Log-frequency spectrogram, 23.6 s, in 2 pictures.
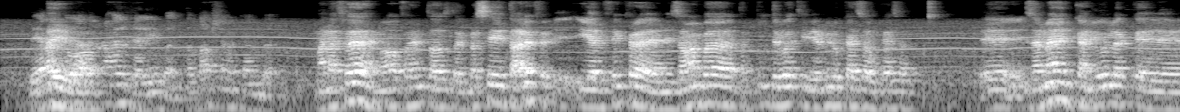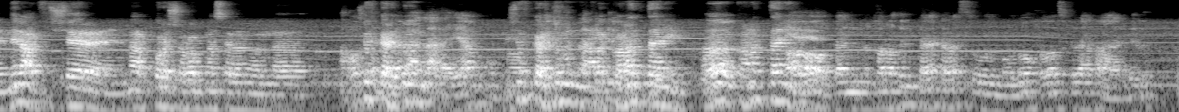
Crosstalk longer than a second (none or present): present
